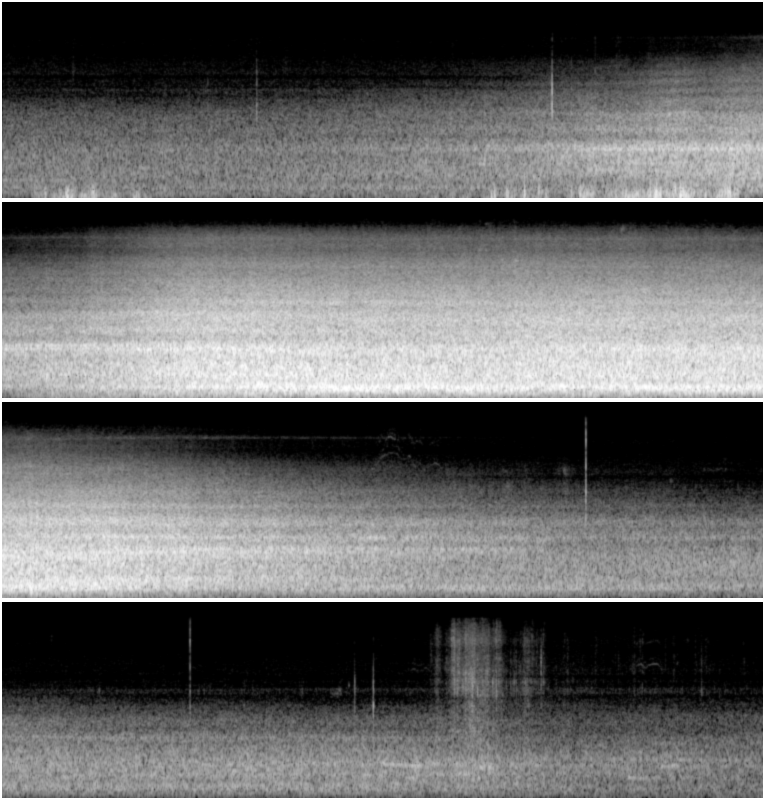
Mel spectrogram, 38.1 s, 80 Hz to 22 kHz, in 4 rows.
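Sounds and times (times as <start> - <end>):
electric train passing: 2.1 - 38.0.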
